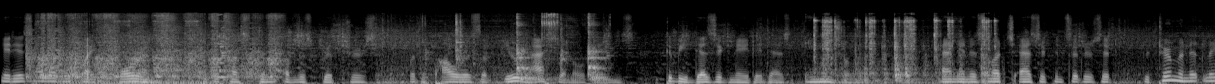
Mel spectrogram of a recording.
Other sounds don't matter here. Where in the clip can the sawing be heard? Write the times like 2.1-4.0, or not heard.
0.2-2.9.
